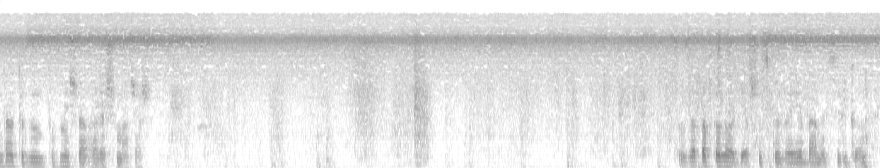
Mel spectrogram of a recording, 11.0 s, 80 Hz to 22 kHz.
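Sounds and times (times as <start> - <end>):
faint high hiss: 0.0 - 11.0.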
